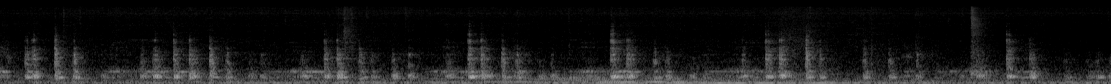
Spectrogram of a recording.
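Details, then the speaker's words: Mill drilling to duplicate the hole pattern from the old brazed lathe spindle gear into the new gear: hand-turned drill gives a soft scraping rub once per turn as the point rubs off-center in the existing hole, so alignment is adjusted side to side. "can we we can hear it rubbing okay and you can see the flutes are this way right now that's where the rub noise is"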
